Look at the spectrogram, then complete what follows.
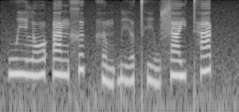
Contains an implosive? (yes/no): yes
